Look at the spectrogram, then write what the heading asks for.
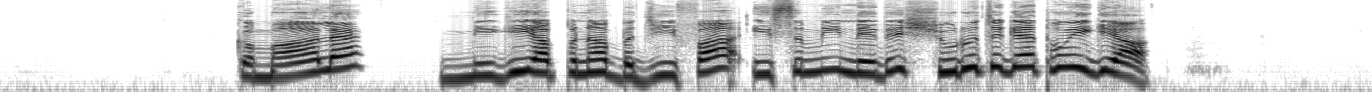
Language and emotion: Dogri, surprised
